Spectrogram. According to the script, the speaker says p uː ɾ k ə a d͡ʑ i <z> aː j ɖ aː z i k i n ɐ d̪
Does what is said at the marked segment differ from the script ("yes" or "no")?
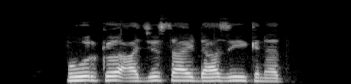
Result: yes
